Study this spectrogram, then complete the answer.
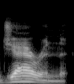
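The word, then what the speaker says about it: Djarin: character's name is din jaron spelled with a silent d at the beginning of jaron it's silent and i've seen this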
